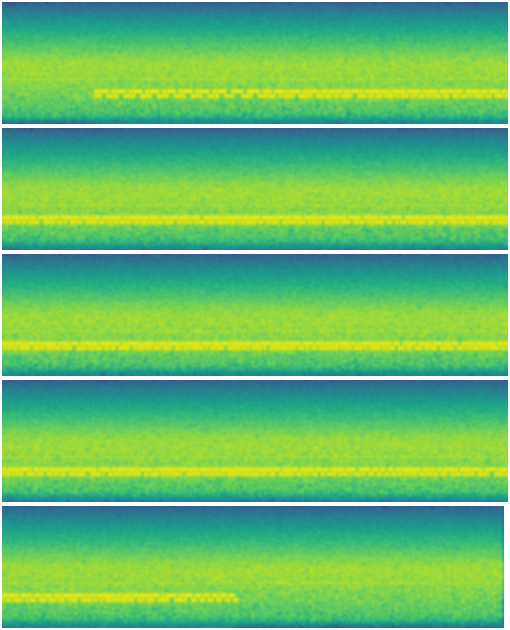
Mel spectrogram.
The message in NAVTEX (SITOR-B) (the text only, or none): UAWQB QQCFK COMWS ZXPTI NFXES KPGGO TCNBQ QDGLM APUTN LRDWN FXAYF XKKIP EOHKT NYAPK LRIQE KXCAZ AOGIT WAQVW DBYHN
